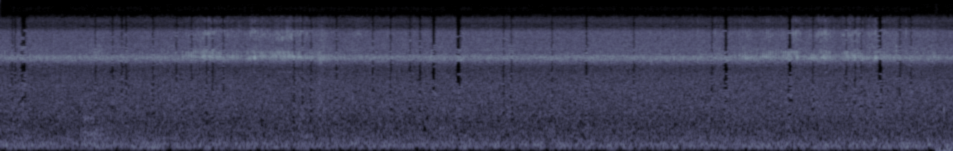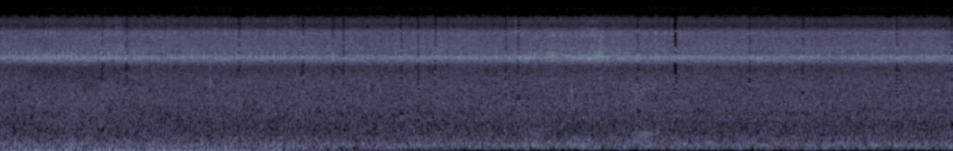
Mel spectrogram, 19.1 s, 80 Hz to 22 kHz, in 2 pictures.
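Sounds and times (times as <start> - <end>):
low rumble: 9.4 - 14.7
outdoor hiss: 9.4 - 15.4.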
